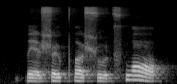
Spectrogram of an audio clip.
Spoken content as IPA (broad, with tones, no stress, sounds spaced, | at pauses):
p e˨˦ ɪ̯ ʂ ɻ̩˨˦ pʰ ɤ˨˦ ʂ u˨˦ ʈ͡ʂʰ w ɔ˥˨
